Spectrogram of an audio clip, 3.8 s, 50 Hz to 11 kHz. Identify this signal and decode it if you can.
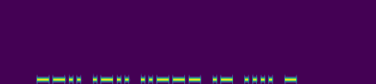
Morse code, heard as a keyed tone, about 30 wpm, 700 Hz. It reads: ZL2AHT
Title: DXCC-100 Call Signs - 6 Characters - 30wpm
